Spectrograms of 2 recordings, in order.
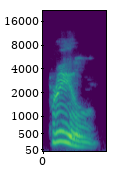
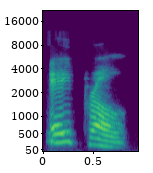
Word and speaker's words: April: it's not Pril. It's April. April.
